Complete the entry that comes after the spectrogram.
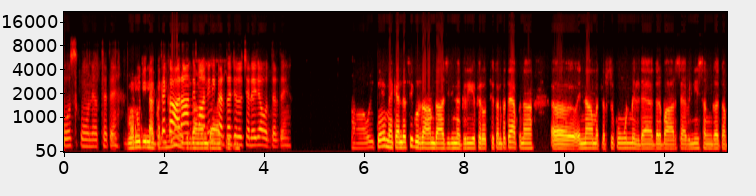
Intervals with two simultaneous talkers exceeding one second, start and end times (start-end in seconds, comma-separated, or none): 1.9-3.4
